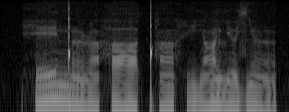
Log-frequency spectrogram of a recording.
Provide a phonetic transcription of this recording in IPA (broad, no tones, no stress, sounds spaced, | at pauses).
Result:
h eː ŋ͡ǃ ə̃ː ɭ ã h aː ǃʰ ã h i j ã lʲ ɵ zʲ ə̃ː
